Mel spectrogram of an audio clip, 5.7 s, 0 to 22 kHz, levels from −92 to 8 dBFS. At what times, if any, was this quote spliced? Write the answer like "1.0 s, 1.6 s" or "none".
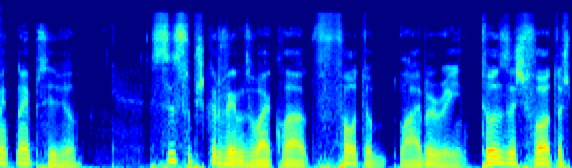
none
